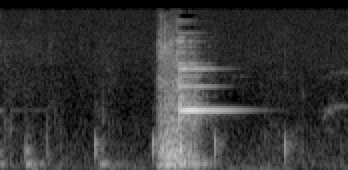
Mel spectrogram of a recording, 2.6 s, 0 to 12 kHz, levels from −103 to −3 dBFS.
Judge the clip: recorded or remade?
recorded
